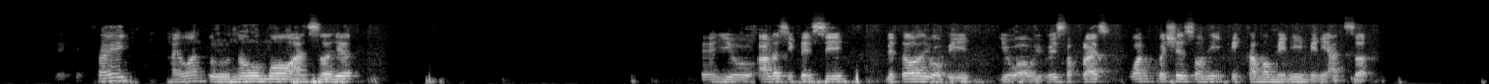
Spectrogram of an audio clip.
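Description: A man speaks calmly into a close microphone over an online call, in short bursts with pauses.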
